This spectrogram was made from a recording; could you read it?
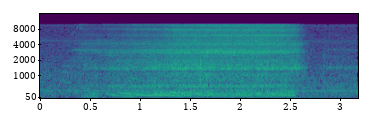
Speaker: ¿Estás roncando? ¿No? Ahora vas a ver si roncas o no.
